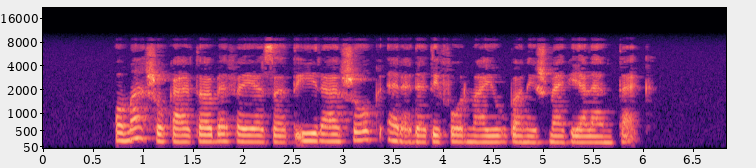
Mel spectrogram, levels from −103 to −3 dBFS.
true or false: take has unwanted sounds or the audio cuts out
false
